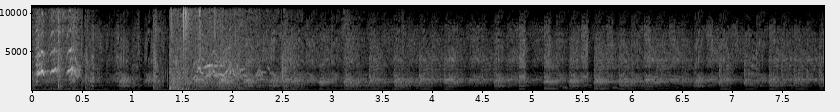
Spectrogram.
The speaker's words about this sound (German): Erneut erblickte er Gänse. Diesmal etwas kleiner, quakten sie dennoch lautstark in gutmütigem Grand.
